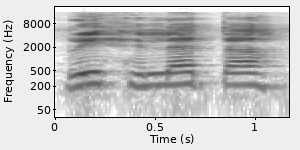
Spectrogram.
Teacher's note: را کے نیچے دیکھو زیر ہے تو اس کو باریک پڑھیں گے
